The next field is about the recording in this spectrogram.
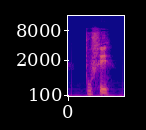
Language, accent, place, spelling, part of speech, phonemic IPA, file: French, France, Lyon, pouffer, verb, /pu.fe/, LL-Q150 (fra)-pouffer.wav
- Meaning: to burst out (with laughter); to crack up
